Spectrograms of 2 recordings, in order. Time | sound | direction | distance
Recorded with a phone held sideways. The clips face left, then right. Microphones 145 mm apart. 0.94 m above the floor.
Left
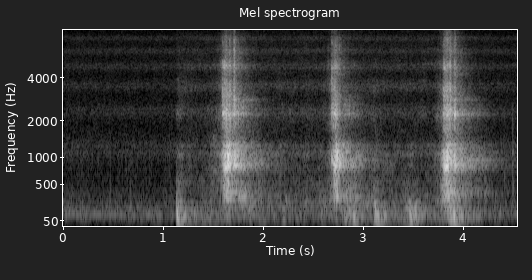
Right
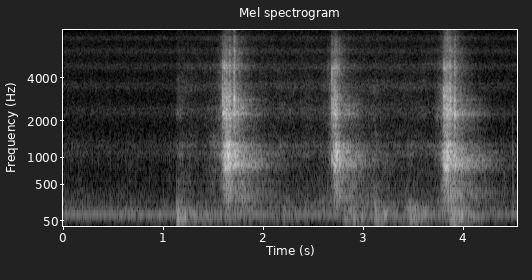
1.1 | ticking | 40° left (ahead or behind) | 0.5 m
